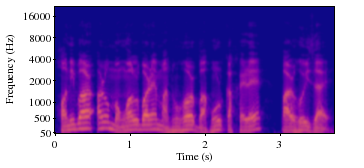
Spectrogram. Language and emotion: Assamese, neutral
